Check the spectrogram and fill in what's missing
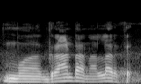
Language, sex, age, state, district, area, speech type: Tamil, male, 60+, Tamil Nadu, Tiruchirappalli, rural, spontaneous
